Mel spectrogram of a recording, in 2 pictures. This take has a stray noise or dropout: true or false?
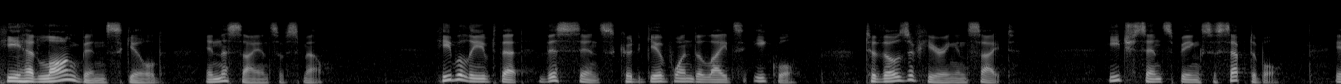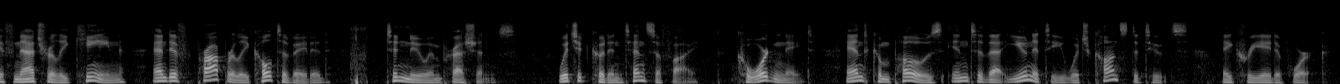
true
